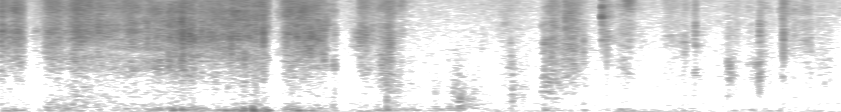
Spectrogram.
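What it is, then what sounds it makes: Jute rope espadrille sole being scratched. Long painted nails scratch along the braided jute rope wedge sole of an espadrille sandal with a brown leather strap, held in both hands. Dry, bright rasping strokes rise and fade in an uneven rhythm, louder at first and then softer toward the end, over a faint low rumble.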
